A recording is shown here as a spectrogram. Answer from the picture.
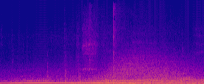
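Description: Film soundtrack: a sustained low tone that slowly rises in pitch over a swelling rumble, growing louder.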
